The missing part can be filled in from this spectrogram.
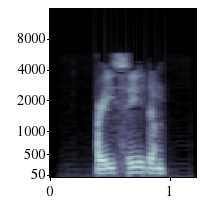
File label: "preceding", english; adjectives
